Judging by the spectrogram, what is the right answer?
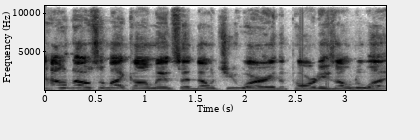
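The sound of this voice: Talking at a fast pace, a man uses lively intonation and a medium pitch, his bright, sharp tone carrying a slightly husky edge.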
